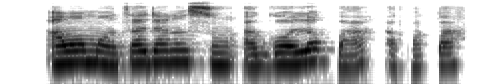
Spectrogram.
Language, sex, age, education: Yoruba, female, 15-29, tertiary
